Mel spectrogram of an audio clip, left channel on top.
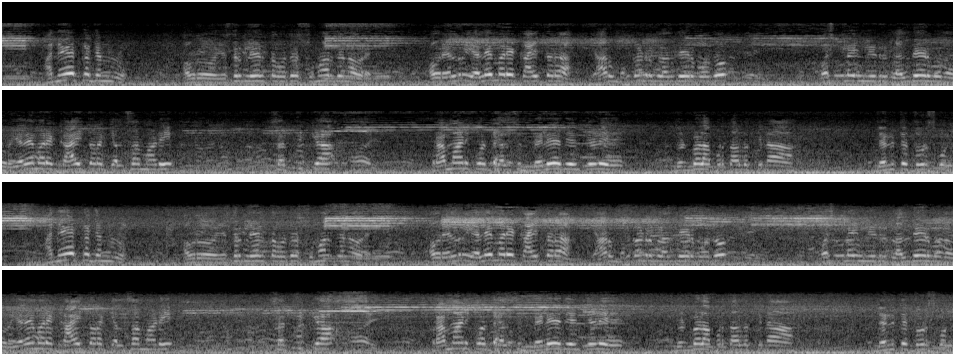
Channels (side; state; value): both; normal; correlation 0.42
